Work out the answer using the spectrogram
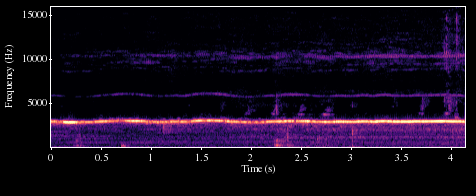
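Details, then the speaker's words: Vintage rim-drive tape recorder playing a test tone, picked up by a microphone feeding wow-and-flutter software: steady high tone with a constant pitch wobble; bad wow and flutter, possibly the tape bumping the reel. "we're at one 1.1 rms and we're at we had a peak of almost two um two percent so the wiring flutter on this little tape recorder is pretty pretty bad"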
